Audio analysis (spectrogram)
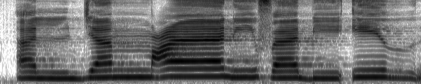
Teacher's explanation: Al-jam'a, a mad dhabi'i atau mad asli karena ada baris fathah tegak di atas huruf ain. Maka ainnya ini kita panjangkan sepanjang 2 harokat saja.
